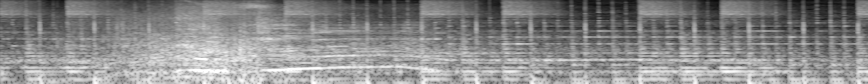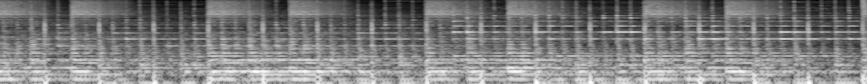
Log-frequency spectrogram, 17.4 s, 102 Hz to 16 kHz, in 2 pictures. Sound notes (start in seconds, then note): 0.5 speeding engine; 2.5 excelerating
